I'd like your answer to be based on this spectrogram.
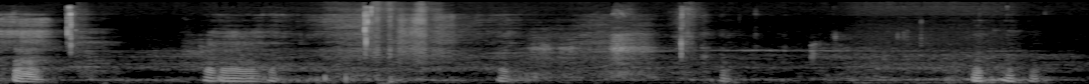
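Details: Rescued male cat sleeping peacefully at home: snoring.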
